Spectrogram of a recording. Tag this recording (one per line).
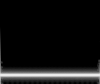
440hz
A
Sinus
